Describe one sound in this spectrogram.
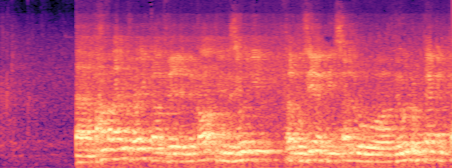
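A man speaks clearly into a microphone.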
